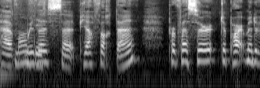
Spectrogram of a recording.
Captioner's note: speaking French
